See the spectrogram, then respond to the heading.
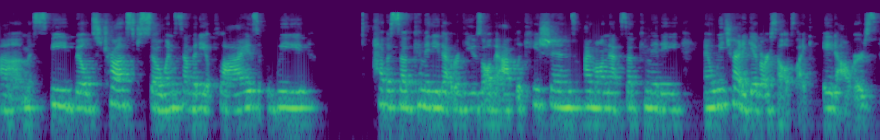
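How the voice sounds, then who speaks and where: A somewhat breathy woman at medium pitch, moderate pace and flat, monotone intonation. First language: Spanish. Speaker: destination organization staffer running hospitality worker relief fund. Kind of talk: webinar presentation. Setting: virtual forum.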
